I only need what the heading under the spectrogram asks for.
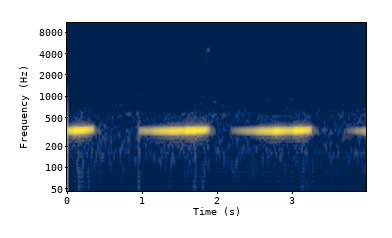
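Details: Yellow-legged buttonquail giving its harsh, somewhat whistle-like call: low, steady, hooting notes of level pitch, each about a second long, repeated after short gaps, in a quiet setting.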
